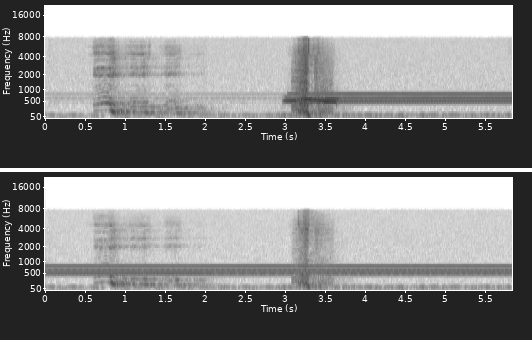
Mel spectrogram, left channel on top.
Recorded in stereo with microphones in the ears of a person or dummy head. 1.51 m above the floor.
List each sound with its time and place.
0.6 s laughter: 65° left (ahead or behind), 5 m
3.1 s a whoosh: 50° left (ahead or behind), 0.6 m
